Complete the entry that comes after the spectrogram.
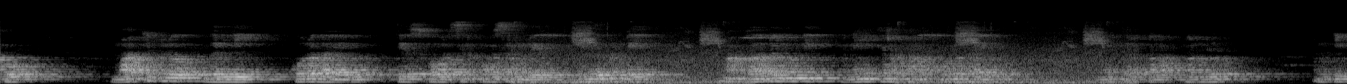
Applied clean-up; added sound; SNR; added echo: none; Bird; 11 dB; reverberation time 1.2 s.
